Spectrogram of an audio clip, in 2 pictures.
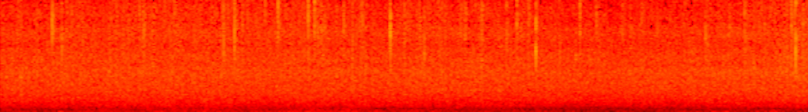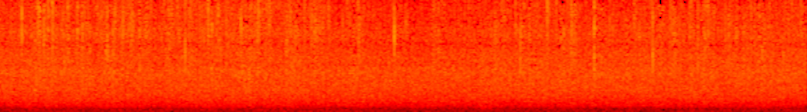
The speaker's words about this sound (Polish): Wsłuchując się jeszcze przez chwilę w dźwięki deszczu, weź wolny, cichy wdech i wypuszczając powietrze, powoli otwórz oczy.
